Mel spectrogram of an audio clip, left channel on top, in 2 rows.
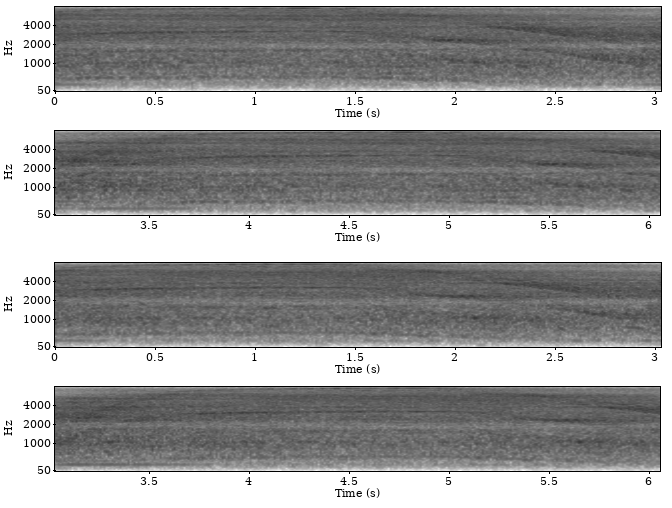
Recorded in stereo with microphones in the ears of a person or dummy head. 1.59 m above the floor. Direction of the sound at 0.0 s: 60° left (ahead or behind).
